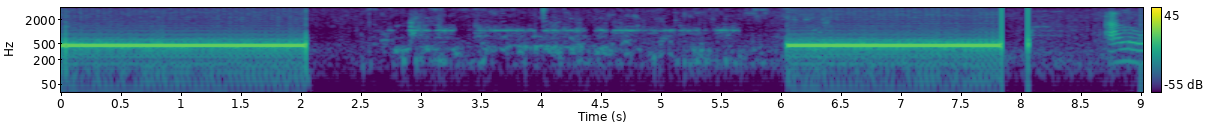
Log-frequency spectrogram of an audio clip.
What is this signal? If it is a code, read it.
Ringback tone (North America), 440 + 480 Hz.
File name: out- - - - - .18571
